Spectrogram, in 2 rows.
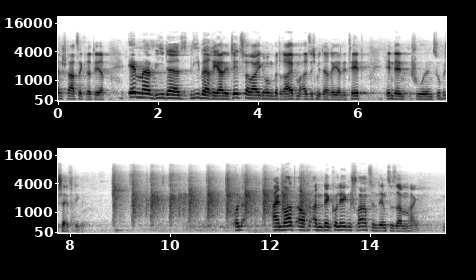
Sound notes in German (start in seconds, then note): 8.8 Beifall bei der FDP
